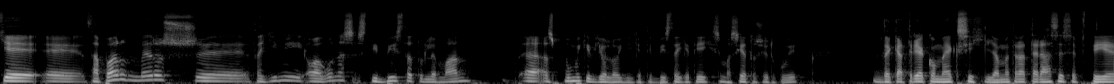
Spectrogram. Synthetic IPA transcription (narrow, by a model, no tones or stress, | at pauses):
ce̞θɐpɐɾunme̞ɾo̞seθɐʝinio̞ɐɣo̞nɐsːt̪ibist̪ɐt̪ule̞mɐn | ɐ̰spumeceðʝo̞lo̞ʝiɐʝɐt̪ibist̪ɐʝɐt̪ieçi̥simɐsiɐt̪osiɾɣui | ðe̞kɐt̪ɾiɐko̞mɐeksiçiʎo̞me̞t̪ɾɐt̪e̞ɾɐst̪iese̞fθie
